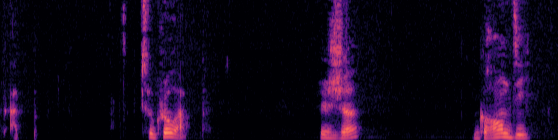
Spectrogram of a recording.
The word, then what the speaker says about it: grandis: Je grandis. S. Je grandis. Tu grandis. I tu grandis. Again, letter S is silent for both.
